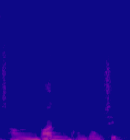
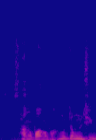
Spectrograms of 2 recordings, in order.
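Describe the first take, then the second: First: The first word ends in an n sound. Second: The first word ends in an ng sound. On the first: The speaker calls it right. "상반 방정식이야" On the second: The speaker calls it wrong. "상방 방정식 막 이렇게 발음할 거예요"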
